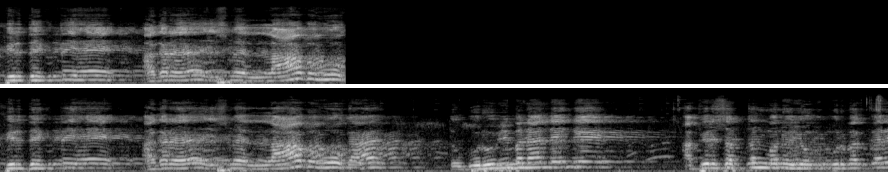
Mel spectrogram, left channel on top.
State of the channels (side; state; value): left; drops out; at 3.5 s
